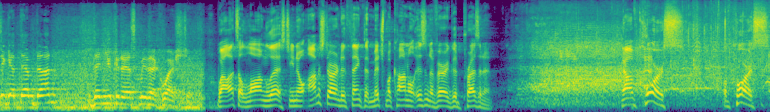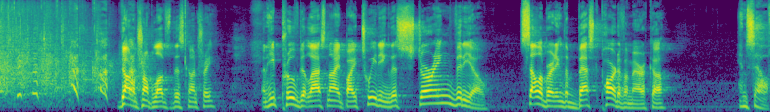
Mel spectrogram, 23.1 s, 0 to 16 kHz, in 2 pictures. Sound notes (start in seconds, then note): 7.7 laughter; 8.3 applause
